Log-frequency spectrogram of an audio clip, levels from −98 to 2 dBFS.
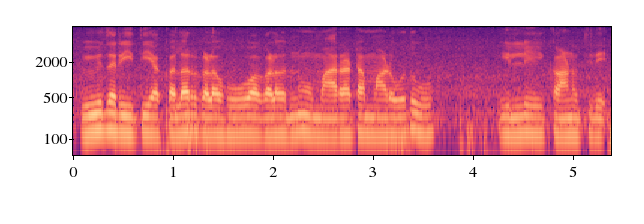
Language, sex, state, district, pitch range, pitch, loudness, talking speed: Kannada, male, Karnataka, Bidar, 115-125 Hz, 120 Hz, -17 LUFS, 100 wpm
